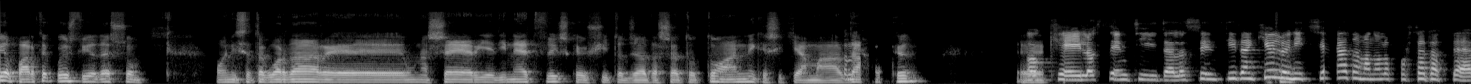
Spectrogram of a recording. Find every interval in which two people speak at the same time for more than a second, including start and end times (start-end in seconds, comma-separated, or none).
none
